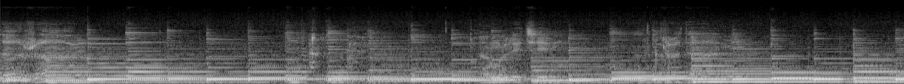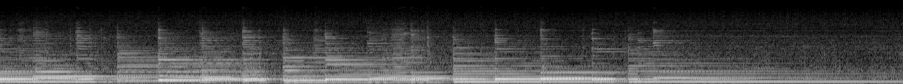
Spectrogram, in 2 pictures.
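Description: Instrumental acoustic-guitar music, chords and notes played steadily, fading out gradually over the last few seconds.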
